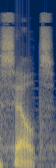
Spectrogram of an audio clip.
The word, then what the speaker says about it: Celts: the romans belief the celts pronounced with a hard c or k sound were anything but barbarians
